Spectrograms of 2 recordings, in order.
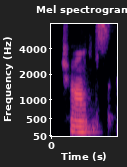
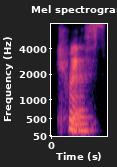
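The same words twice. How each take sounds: First: "trance" with a long broad ah, London style; British trance. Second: "Trance." with a flat short a, as in "ant"; American trance. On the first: Real, not acted. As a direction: say "trance" as "trahns", open back vowel. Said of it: "I've got my London accent". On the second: Shown as a demonstration. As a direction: say "Trance." rhyming with "dance" in American English. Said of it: "in American English, it's trance".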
